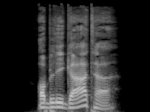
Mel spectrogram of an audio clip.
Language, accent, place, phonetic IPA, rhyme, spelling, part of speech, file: German, Germany, Berlin, [obliˈɡaːtɐ], -aːtɐ, obligater, adjective, De-obligater.ogg
- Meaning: 1. comparative degree of obligat 2. inflection of obligat: strong/mixed nominative masculine singular 3. inflection of obligat: strong genitive/dative feminine singular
